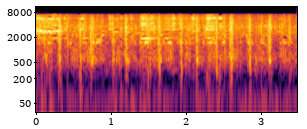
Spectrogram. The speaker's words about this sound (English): In the year 1896, milk was delivered in a horse-drawn milk wagon.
